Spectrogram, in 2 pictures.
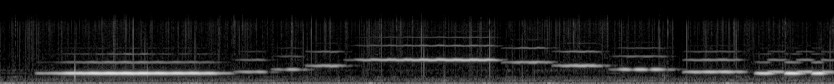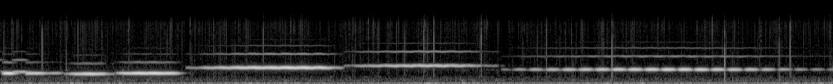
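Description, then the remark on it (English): A solo flute plays a clear, pure-toned melody of sustained notes that climb and fall in pitch, closing on a long held note with gentle vibrato over a faint low hum. “The beautiful clear tones of the flute.”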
